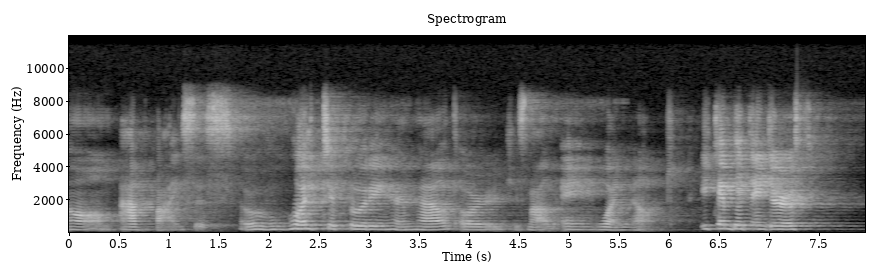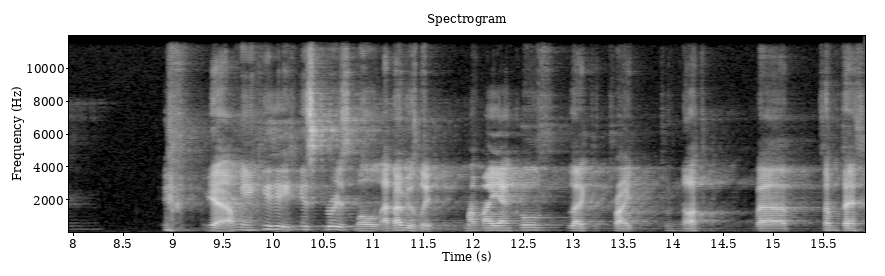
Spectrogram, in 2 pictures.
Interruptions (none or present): none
